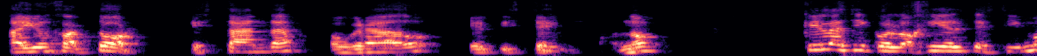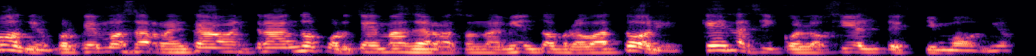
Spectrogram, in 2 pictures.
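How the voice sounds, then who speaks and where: A man's voice: a little high, expressive, brisk, fairly bright tone, lo-fi sound. A middle-aged man from Peru, lecturing on law and explaining things with rhetorical questions.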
